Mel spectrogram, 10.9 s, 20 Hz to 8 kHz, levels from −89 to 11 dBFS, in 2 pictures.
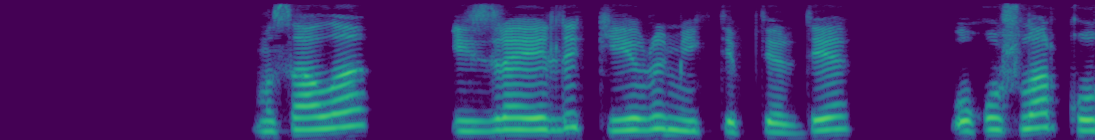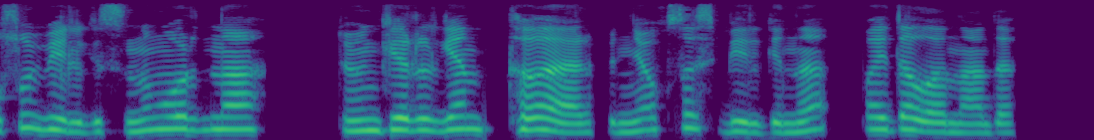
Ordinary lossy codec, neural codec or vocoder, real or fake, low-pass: MP3, 64 kbps; none; real; 7.2 kHz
